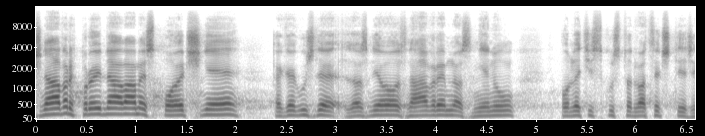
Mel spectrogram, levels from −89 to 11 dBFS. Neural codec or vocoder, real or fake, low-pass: autoencoder, 48 kHz, 32 numbers a frame, DAC-VAE, trained on Japanese speech; fake; 14.4 kHz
